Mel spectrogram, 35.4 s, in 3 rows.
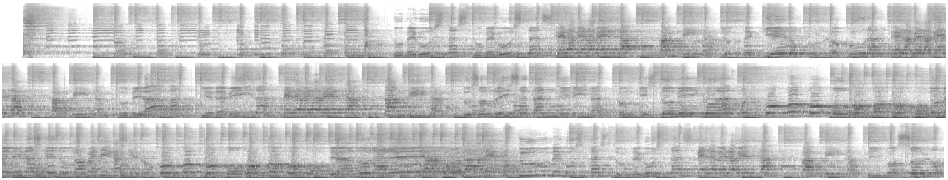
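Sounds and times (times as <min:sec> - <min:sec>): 
latin quartet playing: 0:00.3 - 0:35.3.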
